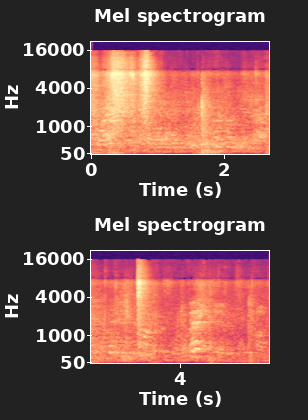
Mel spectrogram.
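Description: Two fencers' swords clash and clack sharply.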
